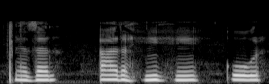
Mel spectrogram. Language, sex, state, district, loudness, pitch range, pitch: Hindi, female, Madhya Pradesh, Bhopal, -15 LUFS, 200-210 Hz, 205 Hz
